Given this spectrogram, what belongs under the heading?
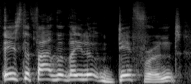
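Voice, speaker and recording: A man's voice: sits high, sing-song, moderate pace, dark tone. A man, enthusiastically explaining what makes a weapon design work, in a discursive commentary style. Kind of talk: explanatory commentary on game art.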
